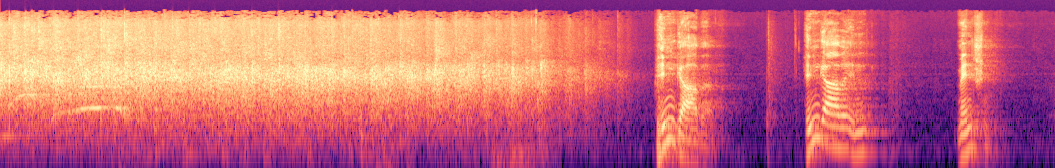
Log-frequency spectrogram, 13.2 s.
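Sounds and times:
audience applause: 0.0 - 7.9
speech: 8.2 - 9.0, 10.1 - 11.0, 12.0 - 12.5.

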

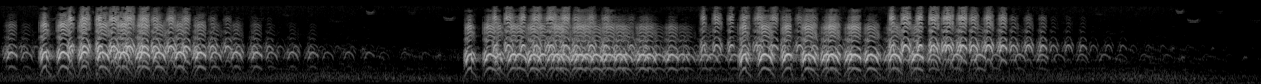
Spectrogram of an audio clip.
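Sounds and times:
crow cawing: 0.0 - 3.8, 4.6 - 11.3.

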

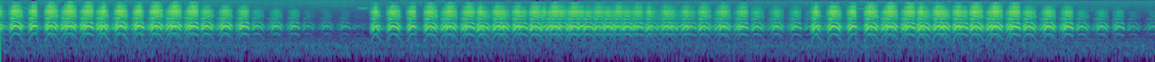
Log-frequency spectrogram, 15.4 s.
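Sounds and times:
crow caws: 0.0 - 15.4.

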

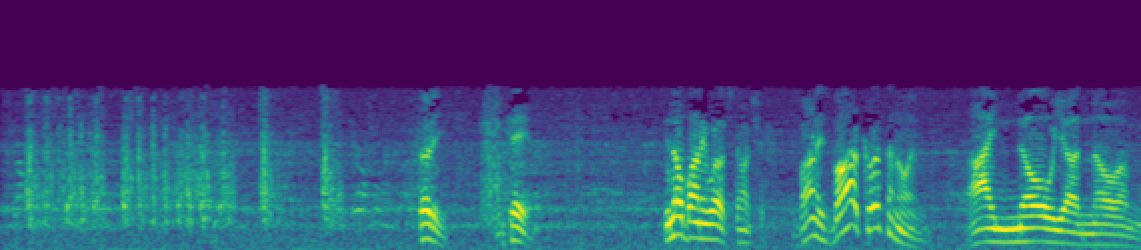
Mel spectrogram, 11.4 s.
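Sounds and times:
typing: 0.2 - 3.4
speech: 4.2 - 5.4, 6.6 - 11.4.

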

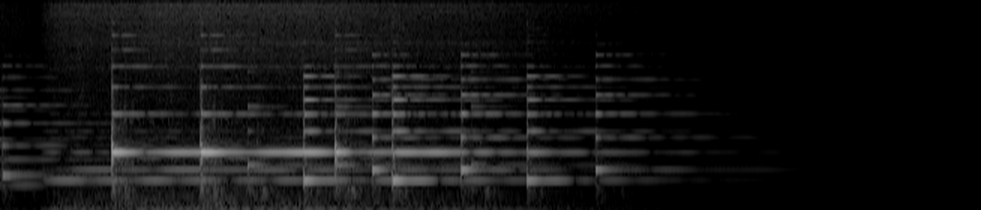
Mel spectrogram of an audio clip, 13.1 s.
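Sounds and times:
piano noise: 0.0 - 8.8.

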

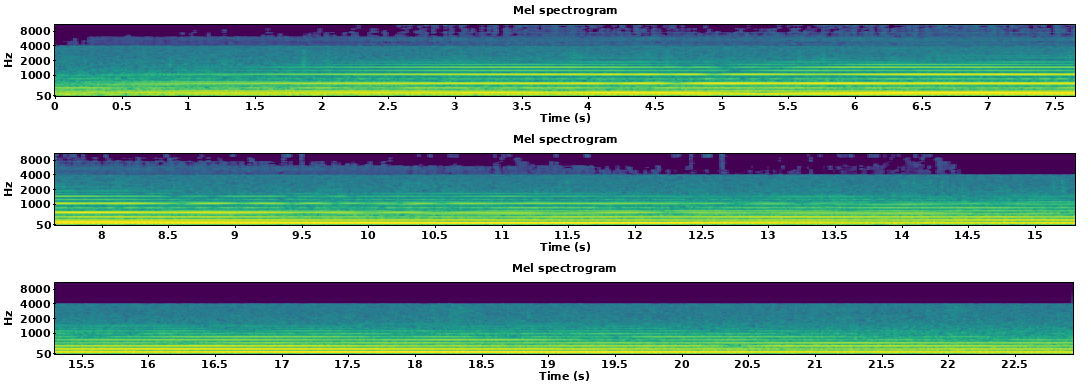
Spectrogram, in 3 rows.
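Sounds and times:
tornado siren: 0.1 - 22.8
clarinet: 0.3 - 12.3.

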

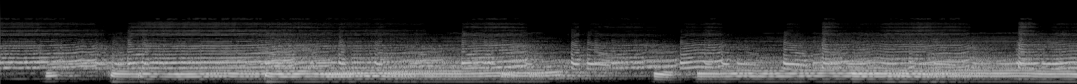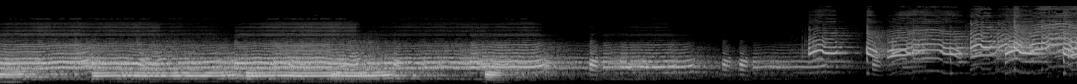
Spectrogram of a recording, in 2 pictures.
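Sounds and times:
bagpipe: 0.0 - 21.5
geese: 0.0 - 21.5
radio: 0.5 - 16.3.

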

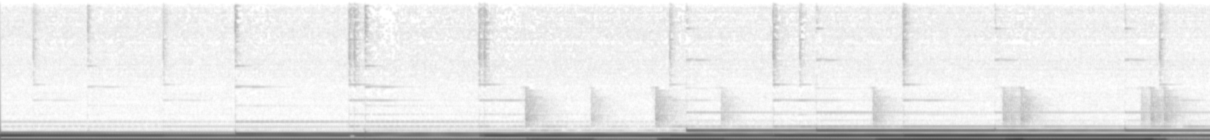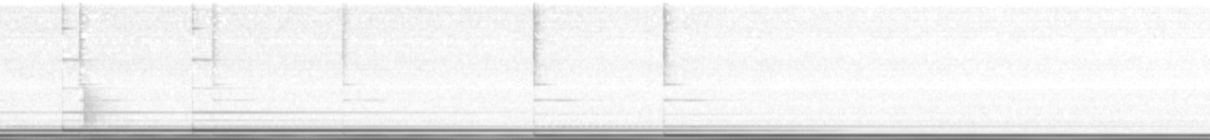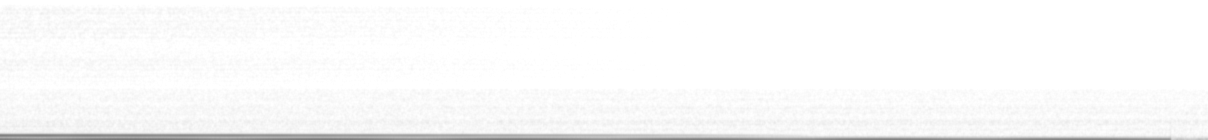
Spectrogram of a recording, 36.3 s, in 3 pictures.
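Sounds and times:
bells ringing: 0.0 - 25.6.

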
